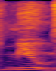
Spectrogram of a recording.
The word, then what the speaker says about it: mu: manchester united fan so apparently it's now pronounced mew so you know mu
